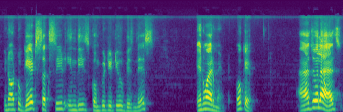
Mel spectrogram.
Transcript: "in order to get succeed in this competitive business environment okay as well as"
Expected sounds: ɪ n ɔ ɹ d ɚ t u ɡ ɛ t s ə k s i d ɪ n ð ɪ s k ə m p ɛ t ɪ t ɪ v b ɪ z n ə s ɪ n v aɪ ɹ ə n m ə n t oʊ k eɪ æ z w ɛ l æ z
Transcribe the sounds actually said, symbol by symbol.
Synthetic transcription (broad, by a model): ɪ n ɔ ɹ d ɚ t u ɡ ɛ t s ə k s i d ɪ n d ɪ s k ə m p ɛ t ɪ t ɪ v b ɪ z n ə s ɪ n v aɪ ə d m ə n t oʊ k eɪ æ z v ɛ l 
